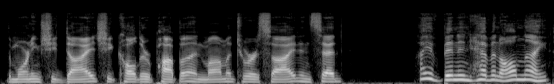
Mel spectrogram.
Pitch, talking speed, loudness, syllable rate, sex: 145 Hz, 240 wpm, -19 LUFS, 5.8 syllables/s, male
